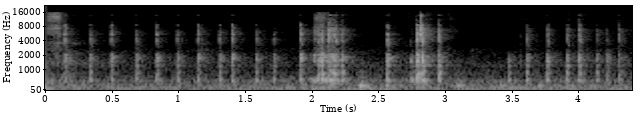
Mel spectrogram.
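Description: Metal pinion and spur gear teeth clicking lightly as the spur is rocked back and forth in a rapid, uneven series of small clicks. The slight click is the gear backlash being checked by ear, a sign of a proper, not-too-tight mesh.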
